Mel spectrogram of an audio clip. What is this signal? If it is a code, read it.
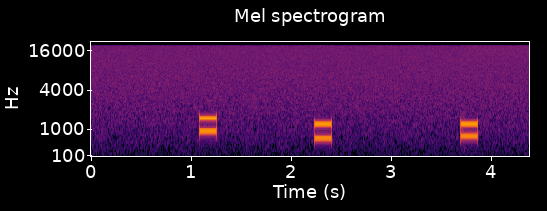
DTMF, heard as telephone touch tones, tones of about 170 ms. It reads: # 1 4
